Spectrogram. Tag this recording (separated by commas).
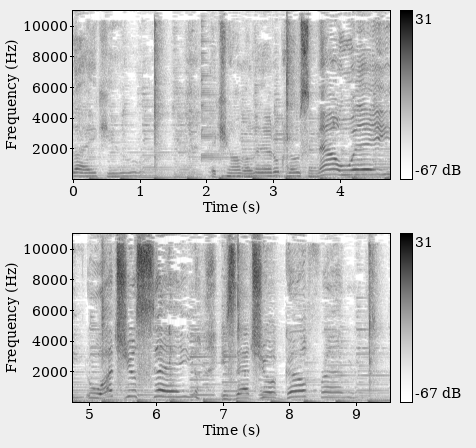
Music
